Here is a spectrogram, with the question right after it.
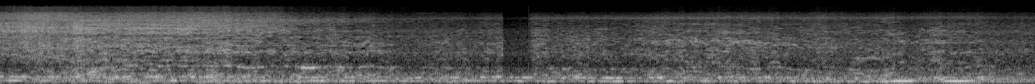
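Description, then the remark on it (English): A super stock pulling tractor, the Joker, of Johnny Trexler out of Gold Hill, North Carolina, roars loudly and continuously, a heavy, steady drone with shifting pitch and a harsh, hissing top end that fills the whole stretch. “Well, we're talking super stock tractors here.”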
